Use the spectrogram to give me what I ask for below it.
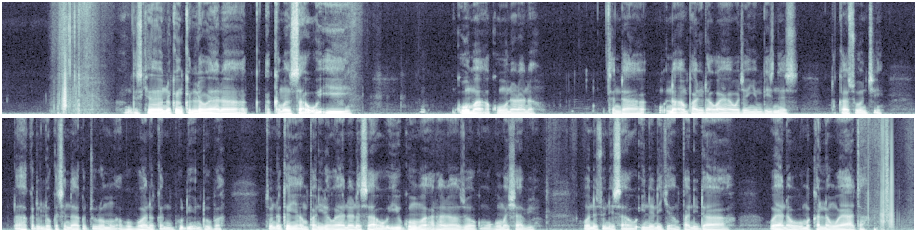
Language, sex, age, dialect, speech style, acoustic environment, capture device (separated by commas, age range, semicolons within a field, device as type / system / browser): Hausa, male, 25-34, Nigeria - Nigerian Standard, excited; happy, people talking; nature, mobile / macOS / Safari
